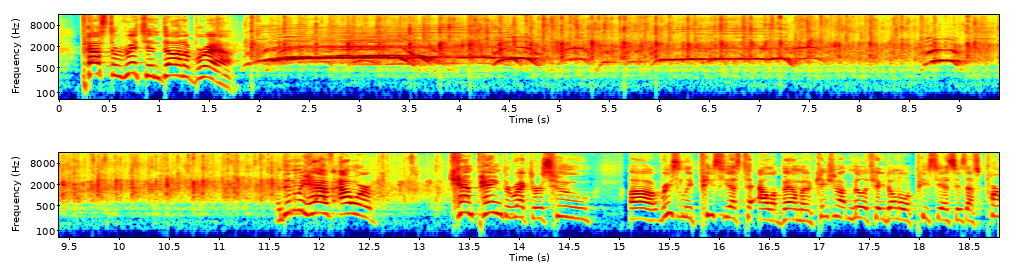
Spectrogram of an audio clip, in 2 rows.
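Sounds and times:
speech: 0.3 - 1.9, 11.6 - 12.7, 13.4 - 18.7
audience applause and cheering: 1.8 - 13.3.

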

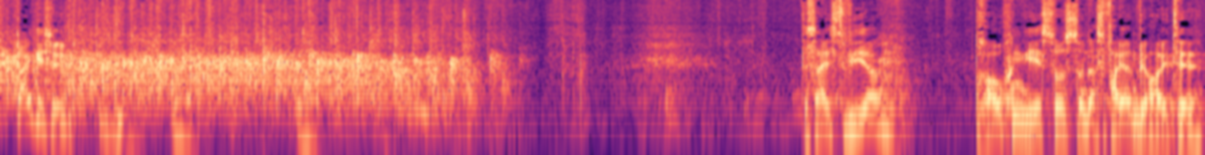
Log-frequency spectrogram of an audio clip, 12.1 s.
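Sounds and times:
audience applause: 0.0 - 5.4
speech: 0.2 - 2.2, 2.9 - 3.5, 8.0 - 9.1, 9.8 - 12.0.

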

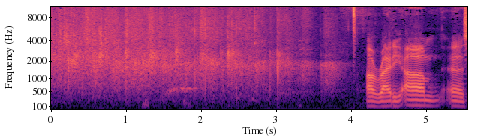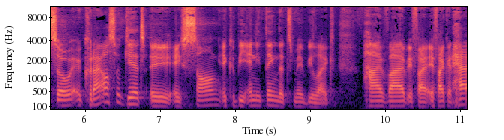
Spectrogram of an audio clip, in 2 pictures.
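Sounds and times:
audience round of applause: 0.0 - 4.0
speech: 4.2 - 11.0.

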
